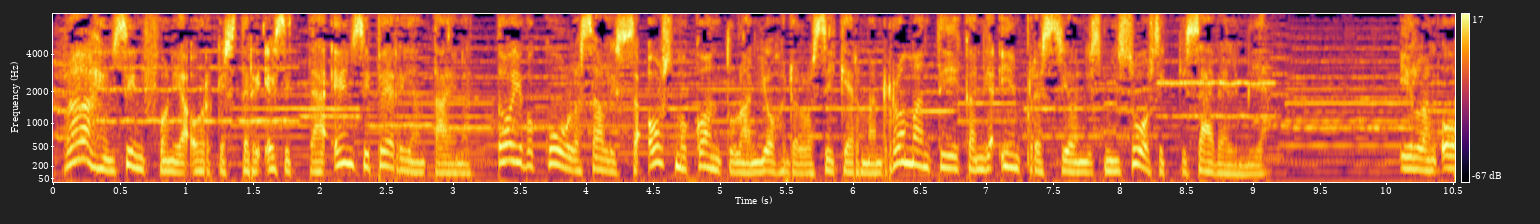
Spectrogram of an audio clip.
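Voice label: Finnish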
